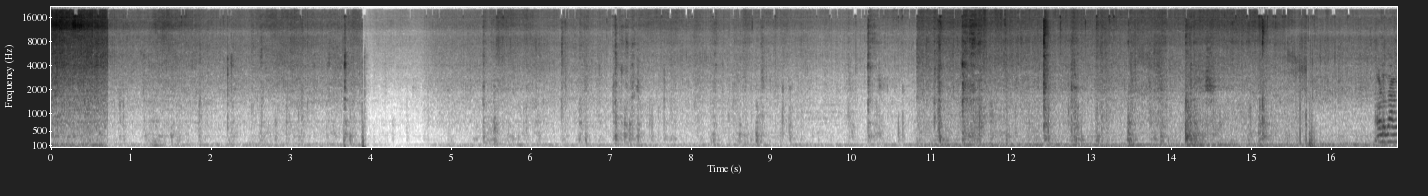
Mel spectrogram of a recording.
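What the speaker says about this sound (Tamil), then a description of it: "நல்லா மசாலா அடி வரைக்கும் நல்லா கிண்டி விட்டாச்சு" Oats chilli chapati pieces being stirred through a frying masala in a pan, with a continuous close sizzle, scraping spoon strokes throughout and a short quiet gap before the frying and stirring swell louder again.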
